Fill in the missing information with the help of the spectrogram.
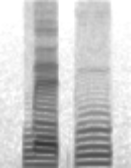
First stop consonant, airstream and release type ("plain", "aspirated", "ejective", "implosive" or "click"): plain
